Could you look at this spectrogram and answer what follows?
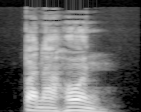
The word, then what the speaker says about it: panahon: It is the focus marker, indicating that the next word is the focus of this sentence, which is panahon. Panahon. Panahon. Panahon is spelled as P-A-N-A-H-O-N.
